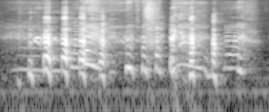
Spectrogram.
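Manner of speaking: high-pitched fit of giggles; real laughter. Real, not acted. Laughing at own accent attempts, high giggling. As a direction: burst out in a long, high laugh.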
